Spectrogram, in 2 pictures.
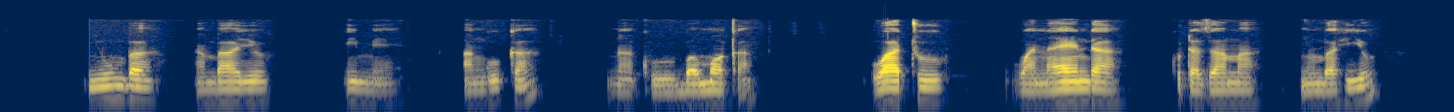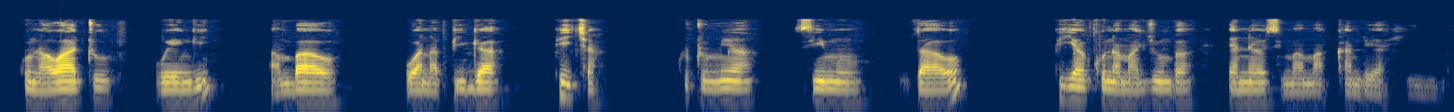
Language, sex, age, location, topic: Swahili, female, 36-49, Nakuru, health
